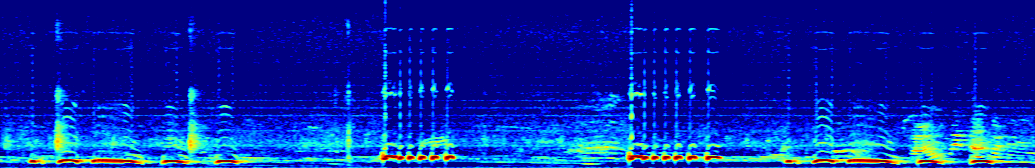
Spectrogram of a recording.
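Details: Zebra dove (perkutut lokal) paired with a steady tekukur dove: two rapid bursts of five to six bubbly staccato coos alternate with series of lower, arched, evenly spaced coos from the other bird.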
